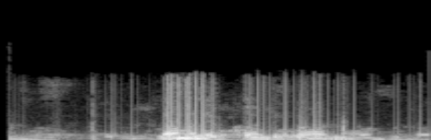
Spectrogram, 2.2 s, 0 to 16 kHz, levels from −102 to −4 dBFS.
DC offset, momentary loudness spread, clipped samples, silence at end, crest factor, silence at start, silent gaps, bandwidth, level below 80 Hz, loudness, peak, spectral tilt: under 0.1%; 23 LU; under 0.1%; 0 s; 16 dB; 0.05 s; none; 7.8 kHz; -40 dBFS; -17 LUFS; -2 dBFS; -7 dB/octave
